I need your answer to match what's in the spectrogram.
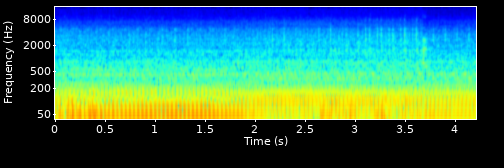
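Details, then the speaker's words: Mazda KL-DE 2.5 V6 swap, nearly warm, during idle screw adjustment in quarter turns: steady low rumble with slight hunting, still around 1,000 rpm; idle speed set too high. "we hear the idol hunting around a bit much later we're still on 1,000 RPM on that"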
